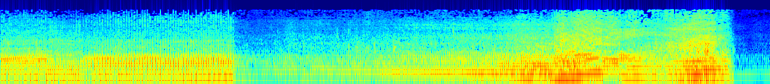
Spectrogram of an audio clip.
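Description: A motorcycle engine rumbles loudly and steadily as a man rides off on it, then drops in level and builds again into a rising rev near the end before cutting off abruptly. No one speaks.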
